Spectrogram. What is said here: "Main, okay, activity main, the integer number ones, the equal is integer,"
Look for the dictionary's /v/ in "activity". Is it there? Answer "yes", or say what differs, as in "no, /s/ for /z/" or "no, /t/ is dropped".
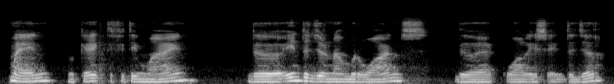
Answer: no, /f/ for /v/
